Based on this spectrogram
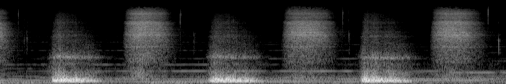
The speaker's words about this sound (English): feeling that breath coming in through your nose, whipping down through your body and coming back out the mouth. Feeling that circular motion with the breath.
